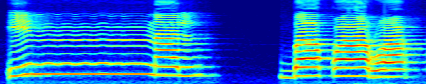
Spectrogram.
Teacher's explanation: इन्नल बकरा, क्या पढ़ेंगे, बा जबर बा, काफ जबर क़ा, काफ को मुंह भर कर बोलना है, मोटे हरूफ में से एक है। रा जबर रा, रा को भी मोटा करके पढ़ना है क्योंकि रा के ऊपर क्या है, रा किस लिए मोटा होगा, क्योंकि रा के ऊपर जबर है।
